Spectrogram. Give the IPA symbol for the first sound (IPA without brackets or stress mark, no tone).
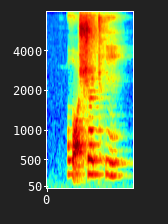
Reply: ðˤ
